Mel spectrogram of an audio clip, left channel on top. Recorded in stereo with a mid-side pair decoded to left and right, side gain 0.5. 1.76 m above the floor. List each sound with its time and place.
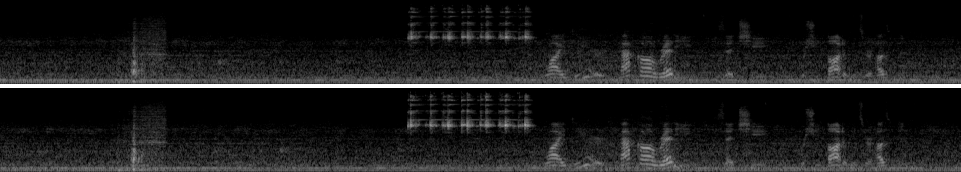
1.2 s a drawer: 25° right, 5 m
4.1 s a bell: 65° right, 1.9 m
5.4 s a man speaking: 35° right, 5.5 m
